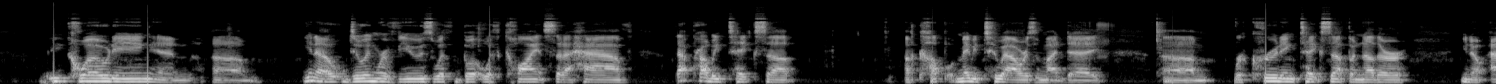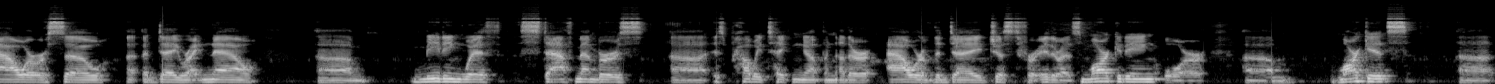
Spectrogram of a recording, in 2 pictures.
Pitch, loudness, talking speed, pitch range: 120 Hz, -18 LUFS, 130 wpm, 105-130 Hz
